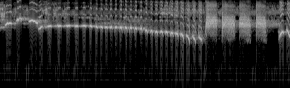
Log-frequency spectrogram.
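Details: White-rumped shama song: a long, gradually falling whistle over rapidly repeated pulses, followed by harsh rasping bursts and a last slurred note.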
